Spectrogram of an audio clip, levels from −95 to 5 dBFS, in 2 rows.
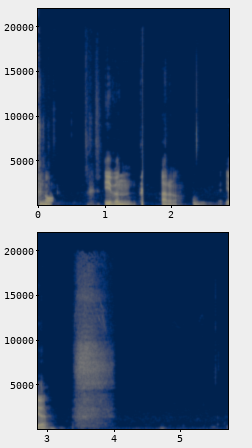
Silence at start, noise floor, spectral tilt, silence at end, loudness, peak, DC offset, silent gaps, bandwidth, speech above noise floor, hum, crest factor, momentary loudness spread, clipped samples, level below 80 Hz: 0 s; -82 dBFS; -4 dB/octave; 1.8 s; -35 LUFS; -12 dBFS; under 0.1%; none; over 20 kHz; 48 dB; none; 26 dB; 23 LU; under 0.1%; -62 dBFS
